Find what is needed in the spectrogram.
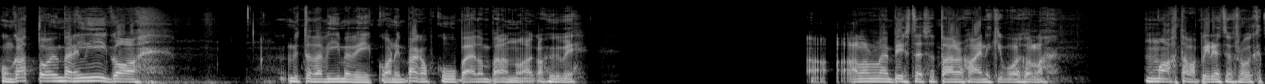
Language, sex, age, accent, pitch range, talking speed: Finnish, male, 30-49, native, 115-135 Hz, 105 wpm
